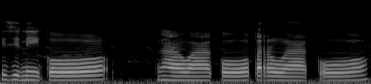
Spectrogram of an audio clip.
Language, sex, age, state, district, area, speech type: Santali, female, 45-60, Jharkhand, Seraikela Kharsawan, rural, spontaneous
